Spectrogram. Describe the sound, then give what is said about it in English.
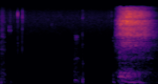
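A sharp breathy exhale through the nose, a brief snort-like rush of air near the end, preceded by a few faint soft breaths and clicks. “That was not a laugh. I was just exhaling.”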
